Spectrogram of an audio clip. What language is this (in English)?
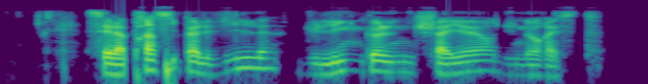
French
